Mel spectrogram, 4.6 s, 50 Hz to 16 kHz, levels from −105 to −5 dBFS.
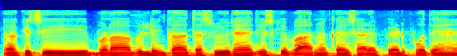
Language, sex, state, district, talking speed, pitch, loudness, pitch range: Hindi, male, Jharkhand, Deoghar, 195 wpm, 120 Hz, -10 LUFS, 115-120 Hz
